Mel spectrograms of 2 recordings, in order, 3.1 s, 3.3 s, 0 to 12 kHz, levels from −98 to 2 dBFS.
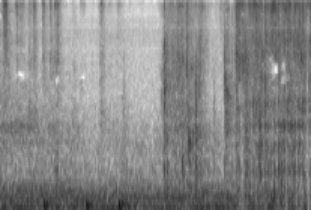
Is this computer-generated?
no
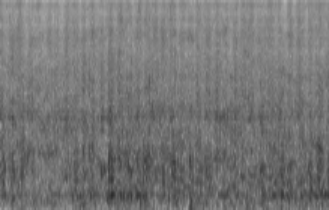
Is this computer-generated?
yes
